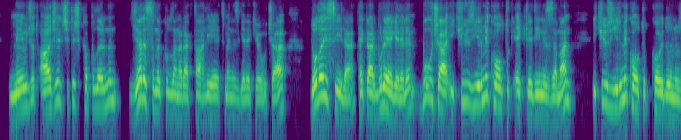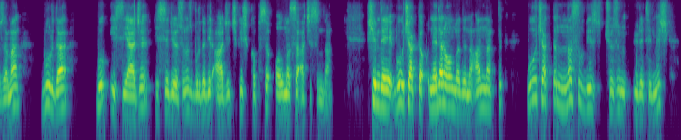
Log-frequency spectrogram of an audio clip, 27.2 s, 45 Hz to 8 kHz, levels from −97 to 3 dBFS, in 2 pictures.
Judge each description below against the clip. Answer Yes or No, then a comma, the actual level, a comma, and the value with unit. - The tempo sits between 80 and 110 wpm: Yes, average, 105 wpm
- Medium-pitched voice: Yes, medium, 165 Hz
